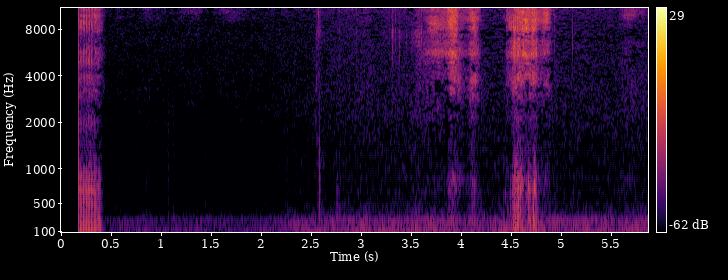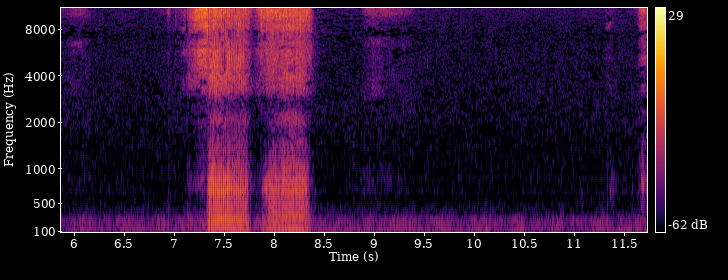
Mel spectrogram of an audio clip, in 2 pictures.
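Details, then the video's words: Pet dog snoring while asleep: a low rumbling breath sound throughout, with two louder rasping snorts near the end and some faint shuffling between. "사람인가?강아지인가?코골이가 왜?이런가?ㅋㅋ"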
